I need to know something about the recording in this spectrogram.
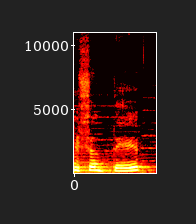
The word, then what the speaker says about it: enchanté: Então enchanté, terminado em E com acento agudo, é do gênero masculino. E quando é a mulher, ela diz também enchanté, a mesma pronúncia, mas essa pronúncia é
